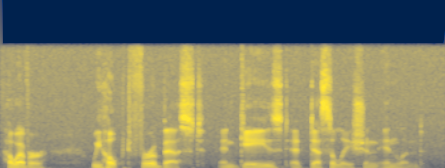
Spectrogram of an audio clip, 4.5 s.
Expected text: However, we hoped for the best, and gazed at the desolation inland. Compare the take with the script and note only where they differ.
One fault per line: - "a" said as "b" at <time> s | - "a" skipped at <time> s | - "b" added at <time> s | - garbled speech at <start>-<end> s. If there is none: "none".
- "the" said as "a" at 1.5 s
- "the" skipped at 3.1 s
